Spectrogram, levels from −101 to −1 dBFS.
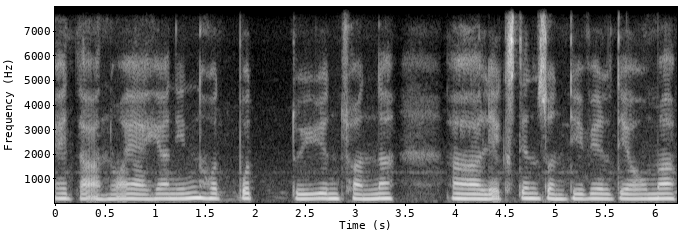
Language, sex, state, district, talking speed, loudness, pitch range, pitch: Mizo, female, Mizoram, Aizawl, 165 wpm, -21 LUFS, 190-205 Hz, 195 Hz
